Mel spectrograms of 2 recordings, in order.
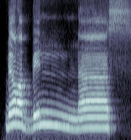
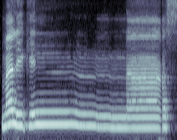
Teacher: सीन के अंदर सीटी होती है, सीटी बजनी चाहिए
